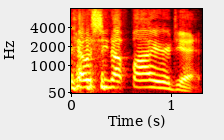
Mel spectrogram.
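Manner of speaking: loud, high-pitched disbelief; incredulous. Real, not acted. Viewer reacting to the nurse, loud incredulity. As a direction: exclaim in amused outrage.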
